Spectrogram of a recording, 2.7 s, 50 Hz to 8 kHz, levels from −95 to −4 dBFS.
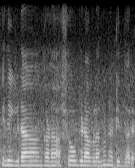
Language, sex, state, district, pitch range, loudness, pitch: Kannada, female, Karnataka, Mysore, 195-210 Hz, -22 LUFS, 200 Hz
